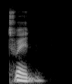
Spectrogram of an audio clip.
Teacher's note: You'll initiate the T sound here and then immediately round your lips for the W, creating that quick, seamless transition. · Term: TW cluster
